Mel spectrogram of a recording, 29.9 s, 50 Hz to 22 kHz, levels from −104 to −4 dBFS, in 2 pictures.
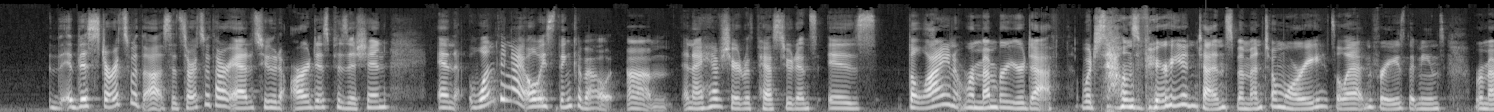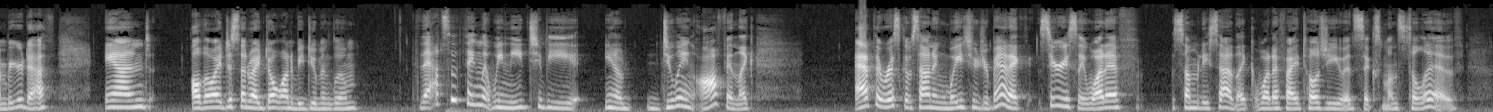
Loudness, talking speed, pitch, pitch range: -19 LUFS, 195 wpm, 215 Hz, 185-245 Hz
